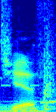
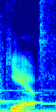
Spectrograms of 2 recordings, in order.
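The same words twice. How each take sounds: First: It begins with a soft J-like sound. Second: It begins with a hard G sound. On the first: It marks the speaker as a tech insider. The speaker calls it wrong. "they pronounce it GIF pretty much on purpose, so they know if you're like the in crowd" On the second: It matches the word gift. The speaker calls it right. "GIF is like one letter T away from being gift, so of course it's GIF"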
